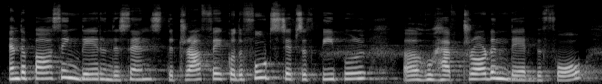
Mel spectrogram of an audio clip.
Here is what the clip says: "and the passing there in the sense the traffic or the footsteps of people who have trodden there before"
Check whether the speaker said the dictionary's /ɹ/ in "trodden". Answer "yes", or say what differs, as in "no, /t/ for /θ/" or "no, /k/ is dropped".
yes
